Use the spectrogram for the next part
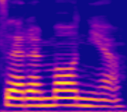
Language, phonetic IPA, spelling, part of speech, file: Polish, [ˌt͡sɛrɛ̃ˈmɔ̃ɲja], ceremonia, noun, Pl-ceremonia.ogg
